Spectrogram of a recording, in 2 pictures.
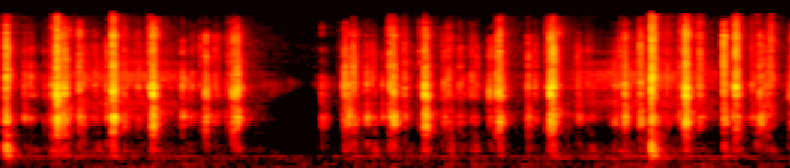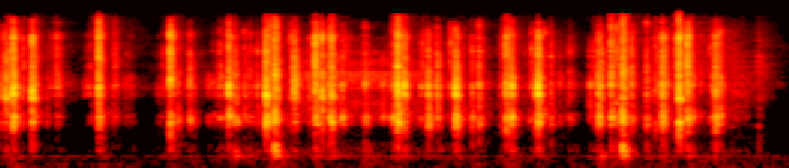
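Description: Both hands type with their fingertips on a compact mechanical keyboard with white and grey plastic keycaps, producing quick runs of bright, sharp clicking key taps. The typing pauses briefly around two seconds in, then continues in uneven bursts over a faint, steady low hum.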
